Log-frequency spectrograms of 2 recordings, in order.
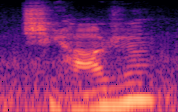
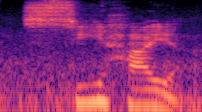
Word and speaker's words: Sihaya: Is it, Chihaja? Can you, like, do a pronunciation of your name? Because I appreciate your facts, because I was gonna bring it up. Sihaya, okay. Sihaya here is correct.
